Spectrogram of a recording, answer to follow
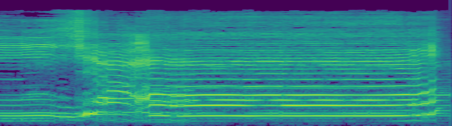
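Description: Isolated studio vocals holding the song's long final note, shifting pitch about a second in, then sustained steadily and cut off just before the end with a short reverb tail.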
